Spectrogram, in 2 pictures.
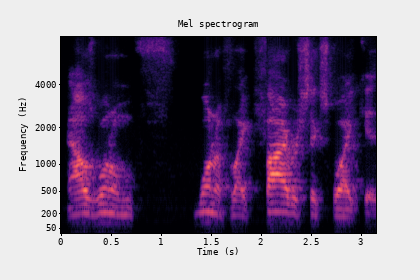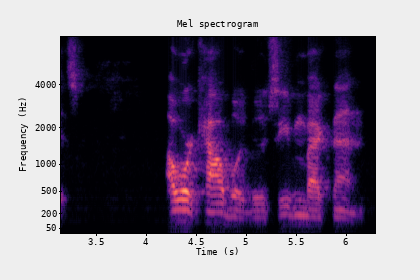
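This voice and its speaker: A middle-aged man with a deep voice, rambling and swearing casually as he hosts a live stream. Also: a bit bright. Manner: rambling, swearing, drawn-out storytelling. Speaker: livestream host.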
